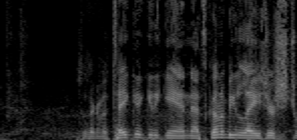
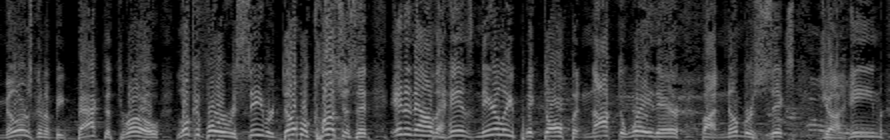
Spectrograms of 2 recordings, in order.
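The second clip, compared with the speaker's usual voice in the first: rising excited play-by-play, higher and louder; esports caster; 7 semitones higher, 6 dB louder than usual. Acted. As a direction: call the play fast and loud as it unfolds. Live call of fourth down play.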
